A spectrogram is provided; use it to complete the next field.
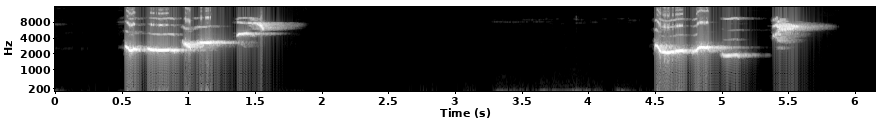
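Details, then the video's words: Two separated orange-headed thrush phrases to encourage reluctant singers: each a rich whistle rising into a high slurred flourish, the second with a short extra note, with silence between. "Pancingan anis kembang biar ngeplong, solusi burung malas bunyi"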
